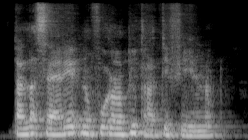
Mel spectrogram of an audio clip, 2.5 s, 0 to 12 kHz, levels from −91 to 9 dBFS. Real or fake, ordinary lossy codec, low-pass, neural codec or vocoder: fake; AAC, 64 kbps; 10.8 kHz; codec, 44.1 kHz, 7.8 kbps, Pupu-Codec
